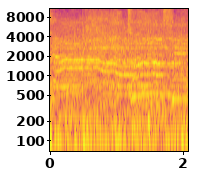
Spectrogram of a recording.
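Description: Worship song: a woman singing lead over band accompaniment, her voice gliding between held notes.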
